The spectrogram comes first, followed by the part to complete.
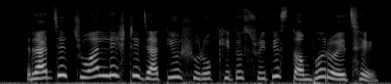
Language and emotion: Bengali, neutral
